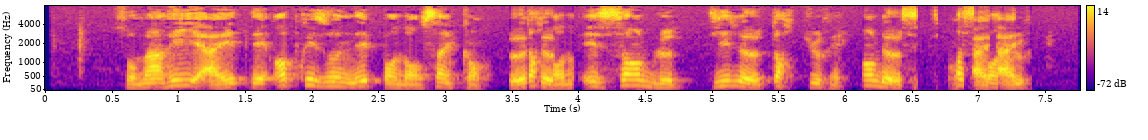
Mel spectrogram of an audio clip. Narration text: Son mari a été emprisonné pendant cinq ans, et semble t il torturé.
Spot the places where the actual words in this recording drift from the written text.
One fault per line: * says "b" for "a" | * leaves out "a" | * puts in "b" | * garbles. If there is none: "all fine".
* garbles
* garbles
